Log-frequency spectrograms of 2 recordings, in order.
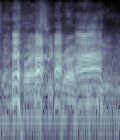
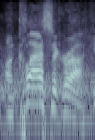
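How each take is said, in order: First: Louder, higher mock DJ announcement; over-the-top radio voice plugging the station; hammed-up radio DJ. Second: Said in the usual way. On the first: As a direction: belt it like a classic rock station ident. Repeating a radio tagline.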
